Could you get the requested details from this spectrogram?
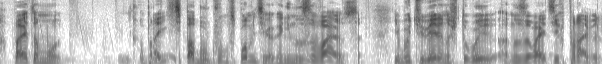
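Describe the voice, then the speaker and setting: A man speaks at a fairly high pitch with very wide pitch swings. His voice has vocal fry. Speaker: podcast host, English teacher. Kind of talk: educational monologue; storytelling (fairy tale). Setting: studio.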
